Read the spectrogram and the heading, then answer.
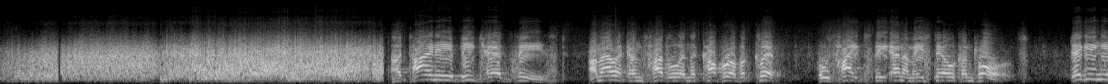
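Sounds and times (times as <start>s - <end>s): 
gunfire during a beach landing under fire: 0.2s - 3.9s
navy shells exploding during a beach landing: 0.2s - 8.9s
speech: 4.0s - 11.0s.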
